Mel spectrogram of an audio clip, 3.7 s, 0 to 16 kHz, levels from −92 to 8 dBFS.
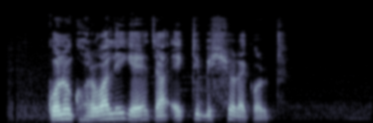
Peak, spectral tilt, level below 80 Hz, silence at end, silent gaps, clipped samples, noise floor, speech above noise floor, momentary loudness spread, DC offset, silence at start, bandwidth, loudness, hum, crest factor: -4 dBFS; -6 dB/octave; -80 dBFS; 1.05 s; none; under 0.1%; -76 dBFS; 53 dB; 13 LU; under 0.1%; 0.5 s; 9.4 kHz; -24 LUFS; none; 22 dB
